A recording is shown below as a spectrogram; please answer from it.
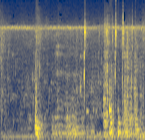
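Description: Small rowed boat moving through the water, with a sharp knock about half a second in, likely the oar working against the hull.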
